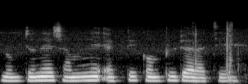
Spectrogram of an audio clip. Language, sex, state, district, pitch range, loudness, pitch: Bengali, female, Assam, Hailakandi, 170-185 Hz, -13 LUFS, 175 Hz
